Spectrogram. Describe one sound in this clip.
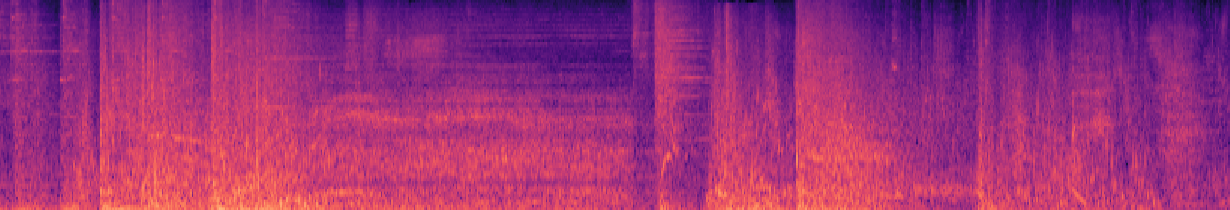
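Game spell effects burst and crackle with sudden blasts during a fight.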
